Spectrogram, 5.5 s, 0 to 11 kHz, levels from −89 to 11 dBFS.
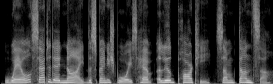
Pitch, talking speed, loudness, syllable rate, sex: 230 Hz, 130 wpm, -19 LUFS, 3.3 syllables/s, female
